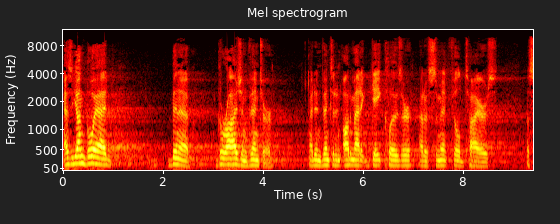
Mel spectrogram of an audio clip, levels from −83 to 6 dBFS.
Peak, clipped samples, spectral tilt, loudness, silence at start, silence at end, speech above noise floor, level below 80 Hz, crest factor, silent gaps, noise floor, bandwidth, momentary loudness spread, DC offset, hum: 0 dBFS; under 0.1%; -6 dB/octave; -16 LUFS; 0 s; 0 s; 27 dB; -50 dBFS; 18 dB; none; -43 dBFS; 10 kHz; 20 LU; under 0.1%; none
